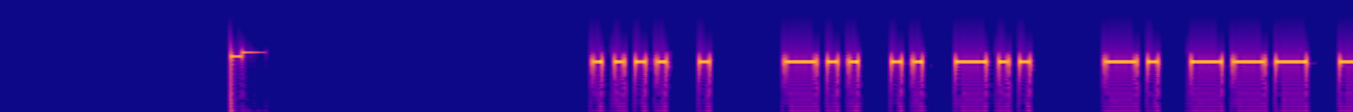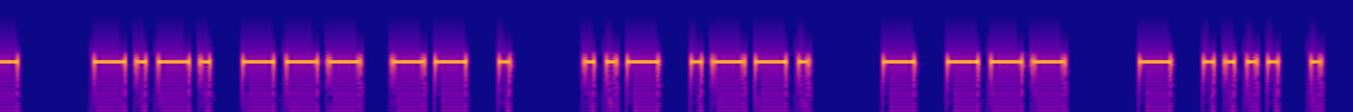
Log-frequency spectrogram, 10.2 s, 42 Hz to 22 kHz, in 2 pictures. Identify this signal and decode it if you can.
Morse code, heard as a keyed tone, about 30 wpm, 700 Hz. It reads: HE DID NOT COME UP TO THE
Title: Sentences from Top 1000 Words - Review Part 3 - 30wpm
